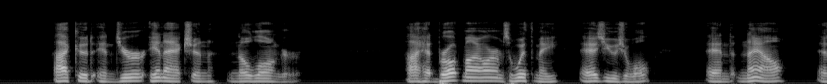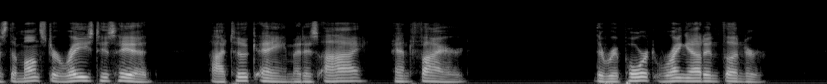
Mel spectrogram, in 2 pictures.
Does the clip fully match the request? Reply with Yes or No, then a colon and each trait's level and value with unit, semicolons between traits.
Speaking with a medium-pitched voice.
Yes: medium, 145 Hz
